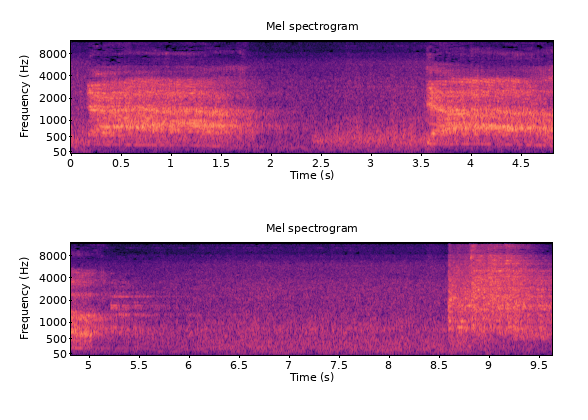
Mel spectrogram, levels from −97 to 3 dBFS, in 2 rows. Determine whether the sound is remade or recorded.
recorded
